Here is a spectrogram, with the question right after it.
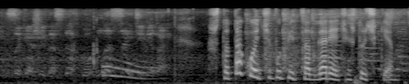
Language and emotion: Russian, neutral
